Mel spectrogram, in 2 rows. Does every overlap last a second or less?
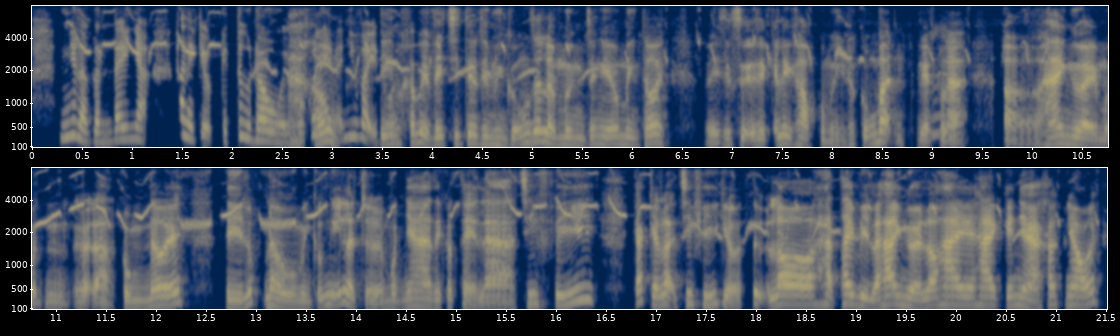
Yes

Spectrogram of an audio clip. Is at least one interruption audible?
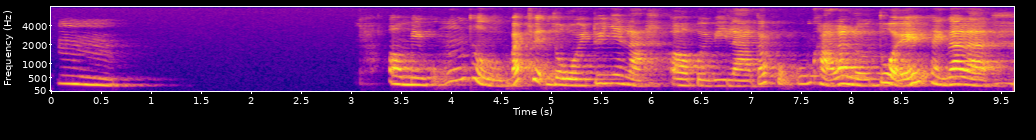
No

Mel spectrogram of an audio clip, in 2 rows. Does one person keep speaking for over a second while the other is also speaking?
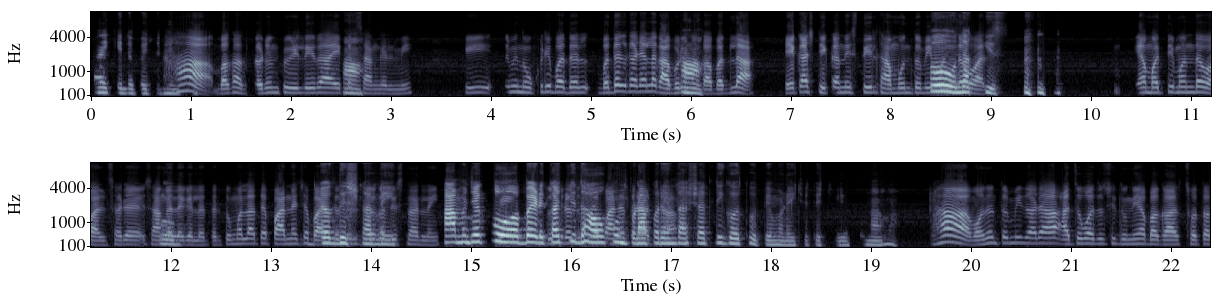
Yes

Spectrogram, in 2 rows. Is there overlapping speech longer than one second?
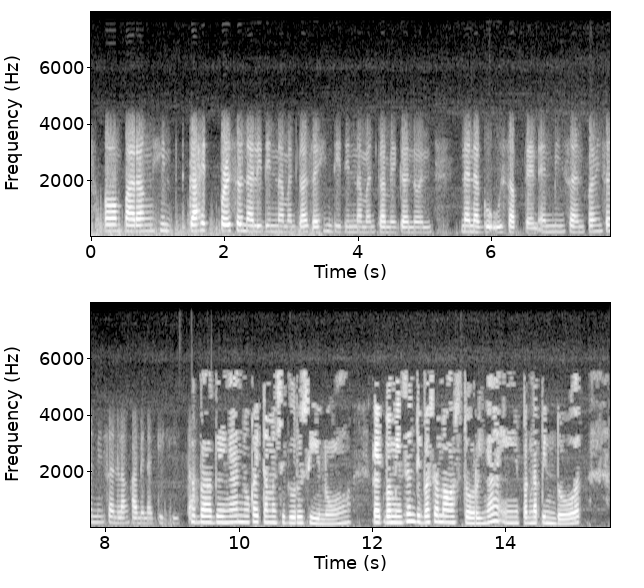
No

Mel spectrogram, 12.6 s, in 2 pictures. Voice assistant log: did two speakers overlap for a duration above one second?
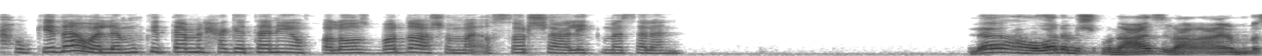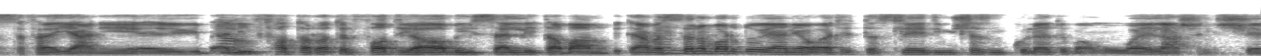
No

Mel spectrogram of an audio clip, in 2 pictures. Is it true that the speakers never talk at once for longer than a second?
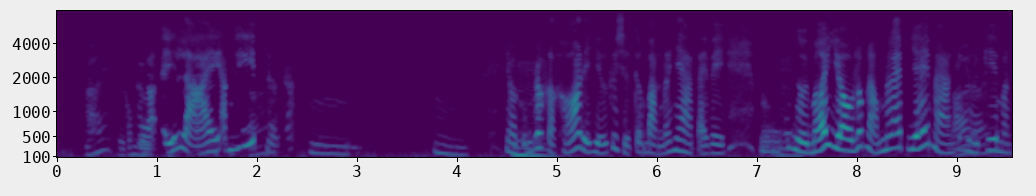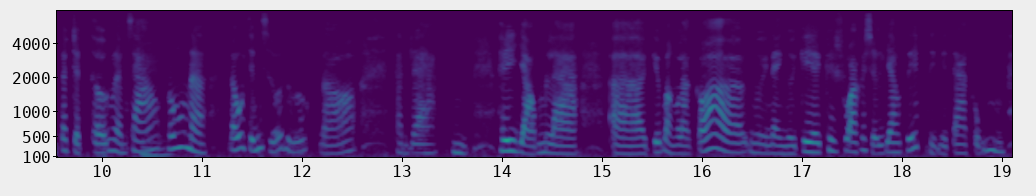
Yes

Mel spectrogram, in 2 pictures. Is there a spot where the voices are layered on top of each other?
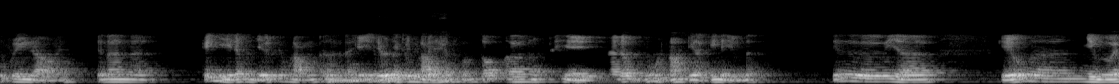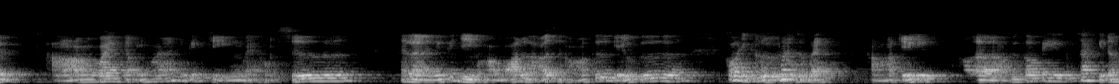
Yes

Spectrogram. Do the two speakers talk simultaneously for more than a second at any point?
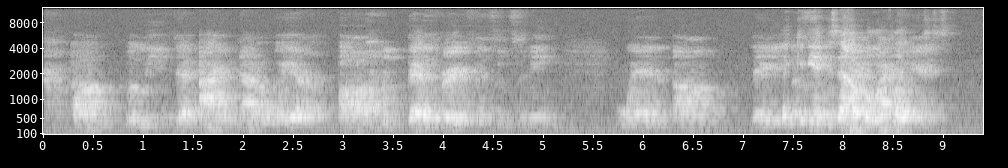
Yes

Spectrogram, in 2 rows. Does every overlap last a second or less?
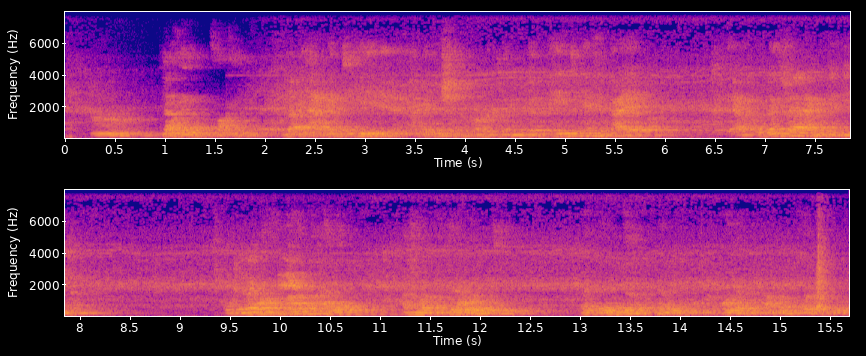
Yes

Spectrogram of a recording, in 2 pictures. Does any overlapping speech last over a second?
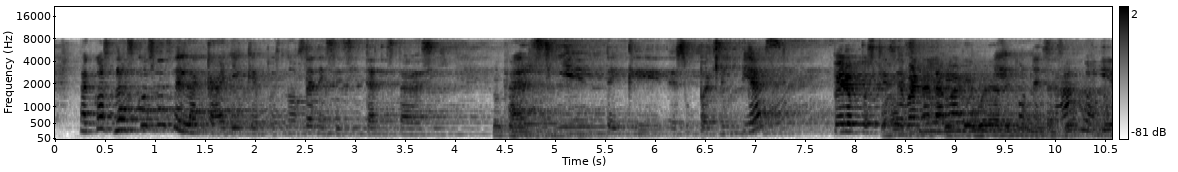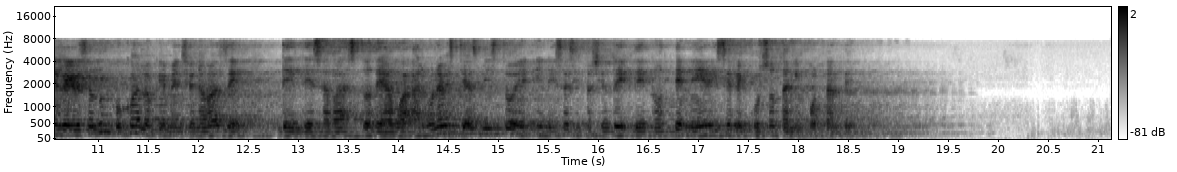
Yes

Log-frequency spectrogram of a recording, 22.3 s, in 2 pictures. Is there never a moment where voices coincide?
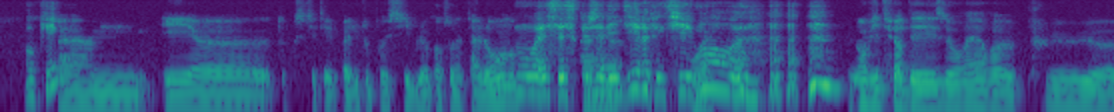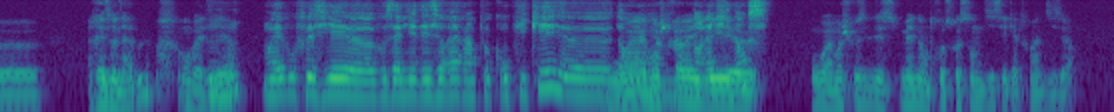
No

